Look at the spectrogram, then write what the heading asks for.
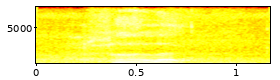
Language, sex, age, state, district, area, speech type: Telugu, male, 18-30, Telangana, Nalgonda, urban, spontaneous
